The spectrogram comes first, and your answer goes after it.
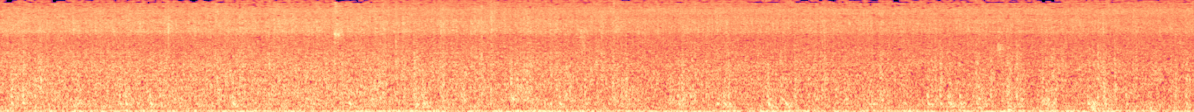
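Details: Steady hissing rain with a low rumble of thunder fills the whole stretch, and no purring or other animal sound stands out.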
